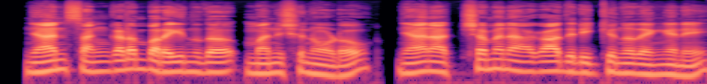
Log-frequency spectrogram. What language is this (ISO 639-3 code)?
mal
